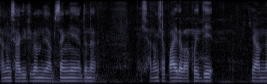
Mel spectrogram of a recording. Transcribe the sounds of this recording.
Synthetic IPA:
sanuŋsaɡipʰibɐmjamt͡ʃɐŋniɐdunɐ | pʰɐjsanuŋsapʰajdɐβɐːkʰojdi | jamnɐ

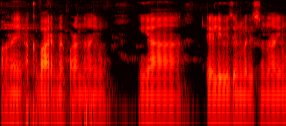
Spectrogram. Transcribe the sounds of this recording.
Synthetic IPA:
paːɽ̃eʔɐ̰xbaːɾəmẽpɐɽ̤ə̃nd̪aːɦijũːja | ʈeːliʋɪzənmẽd̪ɪsə̃nd̪aːɦijũː

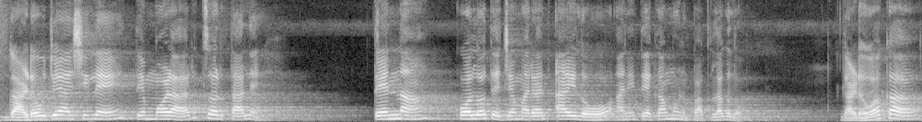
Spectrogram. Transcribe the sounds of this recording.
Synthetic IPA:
ɡaɽəwd͡ʑeaɕilɛ̃t̪ɛmɔɭaɾt͡səɾt̪alɛ̃ | t̪ɛ̃nːakɔlɔt̪ɛt͡ɕɛməɾjãt̪ajlɔañit̪ɛkam̤əɳpaklaɡlɔ̰ | ɡaɽəʋaka

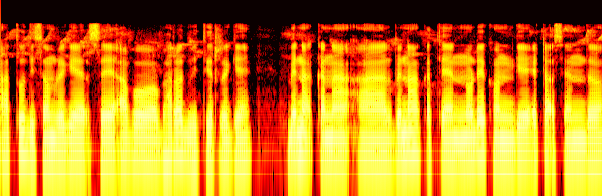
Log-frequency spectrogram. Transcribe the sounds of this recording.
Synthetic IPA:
ʔa̰t̪ud̪isɔmɾɛɡɛsɛa̰bɔbʱaɾɔt̪̚bʱit̪iɾːɛɡɛ | bɛnaʔkanaʔaɾbɛnakat̪ɛnːɔɖɛkʰɔnɡɛɛʈa̰ʔsɛnd̪ɔ

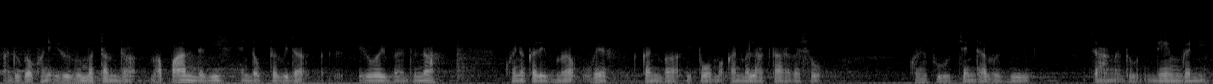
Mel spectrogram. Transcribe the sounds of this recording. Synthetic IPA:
ɐduɡɐːkʰojnɐiɾojbɐmɐtɐmdɐmɐpandɐɡihendok̚tɐbidɐiɾojbɐːdunɐ | ɐkʰojnɐkɐɾiɡumɐ̰wepʰ | ɐkɐnbɐ̰ʔipomɐ̰kɐnbɐlak̚tʰaɾɐɡɐsu | ɐkʰojbut͡ʃentʰɐbɐɡi | za̰ŋɐ̰dṵnemɡɐni

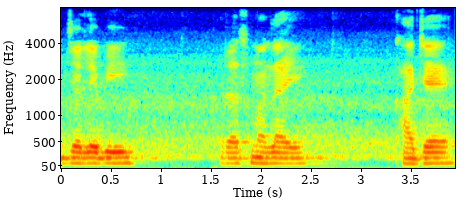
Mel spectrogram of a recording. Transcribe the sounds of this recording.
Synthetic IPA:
d͡ʑəlebi | ɾəsməlai | kʰad͡ʑe

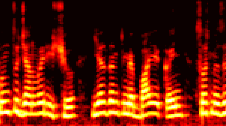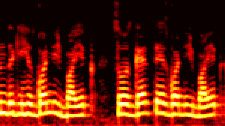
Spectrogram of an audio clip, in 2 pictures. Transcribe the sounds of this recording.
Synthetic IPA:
punt͡sud͡ʒanʋɐɾit͡ʃʰu | jelzɐnkimẽbaːjikɐnʲsoːsʰmẽzind̪əɡiɦĩnsɡaɾʲniʃbaːjik | sosɡɐɾʲt̪esɡaɾniʃbaːjik

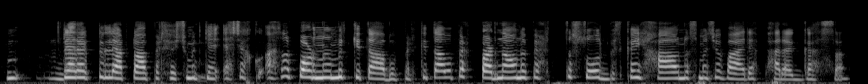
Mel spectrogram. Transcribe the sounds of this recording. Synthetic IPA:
ɖɐɾek̚ʈɐlʲeːp̚ʈaːpːeʈʰʲhet͡ʃʰumit̪ʲkʲɐ̃ʔɐt͡ʃɐkʔɐsɐnpɐɽnɐmit̪̚ʲkit̪aːbɐpʲeʈʰkit̪aːbɐpʲeʈ̚ʰʲpɐɽnaːwnɨpʲeʈʰt̪ɨsoːt̪̚bit̪ʰʲkɐihaːnɐsmɐt͡ʃʰiʋaːɾʲɐhpʰɐɾɐkɡɐsɐn

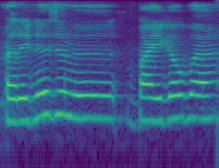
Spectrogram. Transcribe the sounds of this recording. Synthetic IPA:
ɯɾɯjnɯzɯŋɯ | bajɡawba

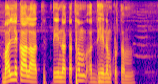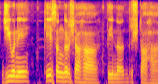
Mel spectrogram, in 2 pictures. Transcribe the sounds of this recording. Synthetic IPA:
baːljɐkaːlaːt̪ːeːnɐkɐt̪ʰɐmɐ̰d̪ʱjɐjnɐmkɾut̪ɐm | d͡ʒiːʋɐneː | keːsɐŋɡʱɐɾʃaːɦɐt̪eːnɐd̪ɾɪʂʈaːɦɐ̰

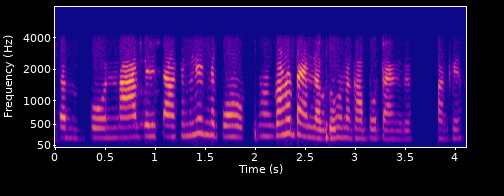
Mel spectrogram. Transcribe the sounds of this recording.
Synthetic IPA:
ɐt̪ɐponadelisɦãːkʰemɪlinẽpoɡʱɐɽ̃õʈaːɪmlɐɡd̪oɦnɐkãpoʈaːɪmɡe | ɦãkʰe

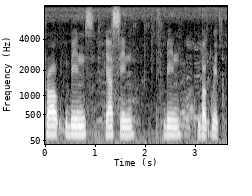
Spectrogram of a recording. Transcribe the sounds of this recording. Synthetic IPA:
ɹɔk̚binsjasĩn | binbək̚wit̪̚

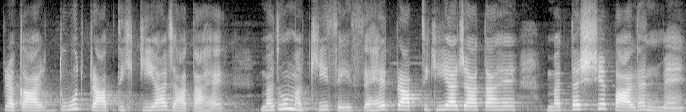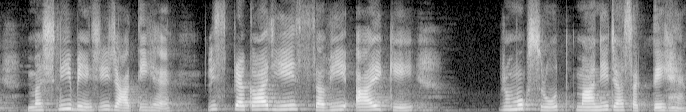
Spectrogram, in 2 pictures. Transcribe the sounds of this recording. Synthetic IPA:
pɾɐkaːɾd̪uːd̪pɾaːp̚t̪kijad͡ʒaːt̪aɦɛː | mɐd̪ʱumɐkʰːisesɛɦəɾ̚pɾaːp̚t̪kijad͡ʒaːt̪aɦɛ | mɐt̪əʃjəpaːlənmẽ | mɐʃlibẽːt͡ʃid͡ʒaːt̪iɦɛː | ɪspɾɐkaːɾjesɐbʱiaːjke | pɾɐmʊkʰsɾoːt̪maːned͡ʒaːsɐk̚t̪eɦɛ̃ː

